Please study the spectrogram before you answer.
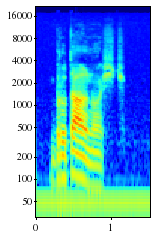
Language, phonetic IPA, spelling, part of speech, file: Polish, [bruˈtalnɔɕt͡ɕ], brutalność, noun, Pl-brutalność.ogg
